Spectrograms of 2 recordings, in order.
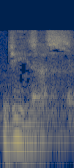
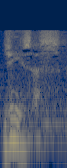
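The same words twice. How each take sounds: The two takes are said the same way.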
